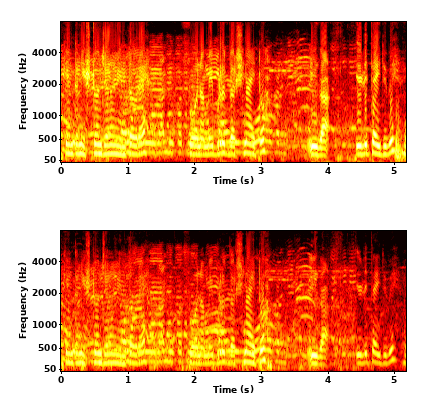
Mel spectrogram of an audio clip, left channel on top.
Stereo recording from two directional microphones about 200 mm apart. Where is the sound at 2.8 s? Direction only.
15° right (ahead or behind).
